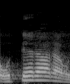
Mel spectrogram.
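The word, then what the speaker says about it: お寺: 근데 절만이 단독으로 쓰여 있을 때는 지라고는 안 읽어요. 그냥 되라라고 읽죠. 그래서 오테라라고 있습니다.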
